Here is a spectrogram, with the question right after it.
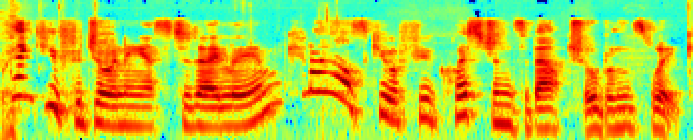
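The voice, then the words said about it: Mock journalist interviewer voice. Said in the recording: “put on my journalist voice”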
